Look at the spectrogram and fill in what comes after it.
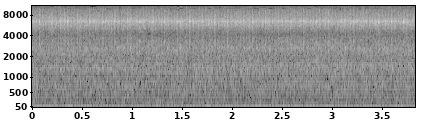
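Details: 1962 Morris Minor with a suspected ignition fault, after the distributor cap was cleaned: steady, even idle with a constant low drone and no misfiring for now.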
